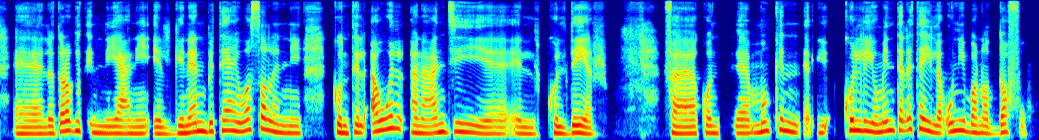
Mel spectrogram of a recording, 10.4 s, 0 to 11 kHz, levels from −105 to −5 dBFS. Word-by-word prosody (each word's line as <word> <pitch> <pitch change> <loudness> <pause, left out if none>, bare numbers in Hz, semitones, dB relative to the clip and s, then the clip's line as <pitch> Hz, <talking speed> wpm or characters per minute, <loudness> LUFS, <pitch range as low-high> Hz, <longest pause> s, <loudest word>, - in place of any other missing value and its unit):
آآ، 155 0 -1
لدرجة 215 +7 +2
إن 170 -1 0
يعني 160 0 -1
الجنان 170 +7 +2
بتاعي 225 +1 +1
وصل 245 +2 +2
إني 170 -3 0 0.3
كنت 180 -1 +1
الأول 245 +10 +2
أنا 175 -2 +1
عندي 180 -1 0 0.6
koldair 160 -2 +2 0.7
فكنت 165 0 -1 0.2
ممكن 195 +5 0
أ - - -7 0.3
كل 235 -2 +4
يومين، 215 +2 +2
3 255 +3 -1
يلاقوني 210 +2 +2
بانضّفه، 180 -2 -2
180 Hz, 120 wpm, -22 LUFS, 165-220 Hz, 0.7 s, كل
